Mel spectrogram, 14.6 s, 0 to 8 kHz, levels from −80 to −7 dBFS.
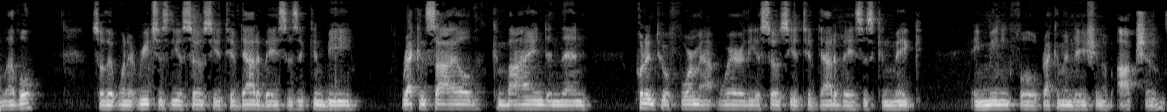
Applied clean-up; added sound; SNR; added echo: none; none; none; none.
